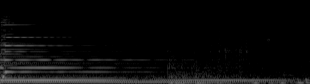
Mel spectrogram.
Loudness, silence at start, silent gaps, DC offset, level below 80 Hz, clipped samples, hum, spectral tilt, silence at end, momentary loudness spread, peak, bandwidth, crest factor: -46 LUFS; 0 s; none; under 0.1%; -58 dBFS; under 0.1%; 60 Hz at -65 dBFS; -5.5 dB/octave; 0 s; 11 LU; -28 dBFS; over 20 kHz; 16 dB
